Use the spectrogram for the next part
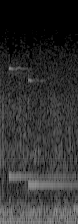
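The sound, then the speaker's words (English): A doorbell rings with sustained, bell-like chime tones over a low background rumble, fairly quiet, with no voices. “Guess she didn't hear the bell.”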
